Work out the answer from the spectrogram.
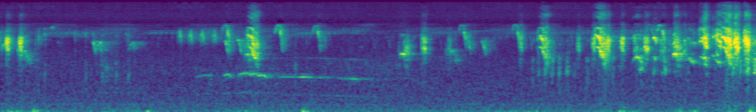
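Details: Birds chirping on a farm in their natural habitat: scattered sharp, high tweets and short trills arrive in irregular bursts, with a thin, drawn-out whistle in the middle and a louder, busier flurry of chirps near the end.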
